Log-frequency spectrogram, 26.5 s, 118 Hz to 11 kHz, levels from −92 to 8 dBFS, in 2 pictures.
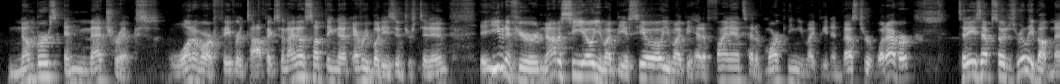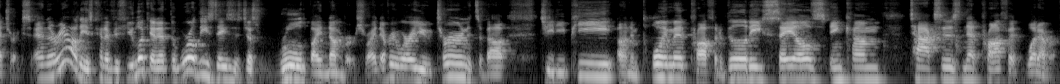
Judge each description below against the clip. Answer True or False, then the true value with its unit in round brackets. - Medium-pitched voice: True (155 Hz)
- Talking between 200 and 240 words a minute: False (190 wpm)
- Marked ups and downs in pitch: True (5.9 semitones)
